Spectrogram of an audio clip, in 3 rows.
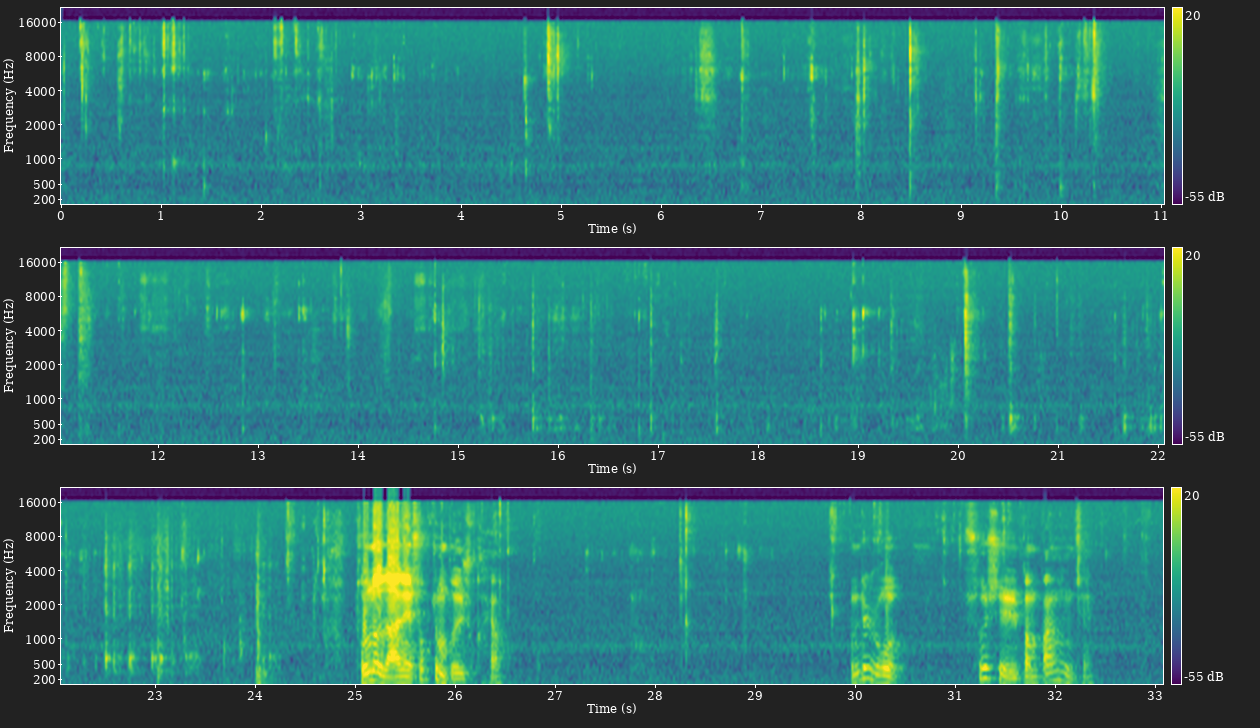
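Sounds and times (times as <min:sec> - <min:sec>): wet mouth clicks and smacks: 0:04.5 - 0:05.4, 0:06.3 - 0:10.5, 0:26.8 - 0:29.0, 0:29.7 - 0:29.9.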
